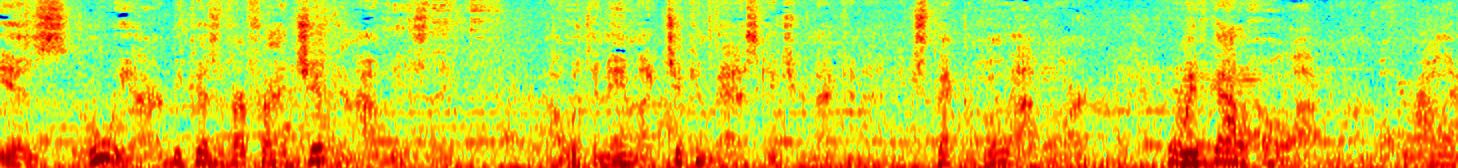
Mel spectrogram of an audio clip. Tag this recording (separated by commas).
Speech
